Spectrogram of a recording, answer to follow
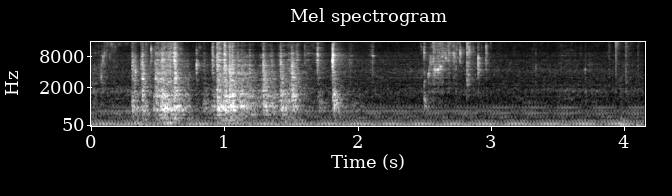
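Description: An egg roll deep-frying in hot oil in a stainless saucepan, sizzling and crackling, loudest in the first two seconds with a sharp click near the end of that stretch, then settling to a steadier, quieter sizzle.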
